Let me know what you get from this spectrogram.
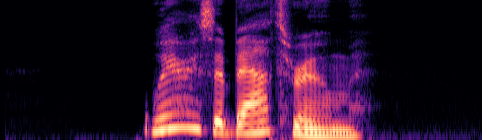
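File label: "where is a bathroom", English, female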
